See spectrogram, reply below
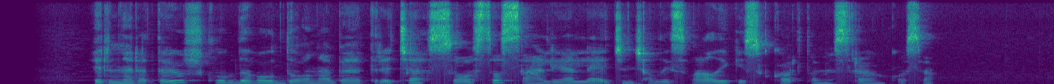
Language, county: Lithuanian, Marijampolė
